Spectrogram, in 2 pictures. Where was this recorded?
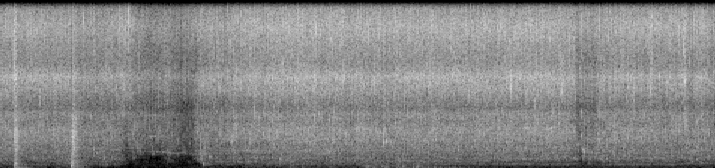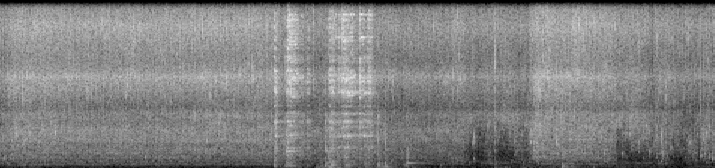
in a kitchen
